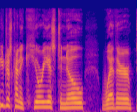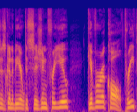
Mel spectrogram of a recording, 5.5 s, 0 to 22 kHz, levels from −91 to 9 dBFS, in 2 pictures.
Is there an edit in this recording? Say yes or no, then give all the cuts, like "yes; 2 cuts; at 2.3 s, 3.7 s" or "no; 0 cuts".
yes; 2 cuts; at 2.7 s, 3.2 s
